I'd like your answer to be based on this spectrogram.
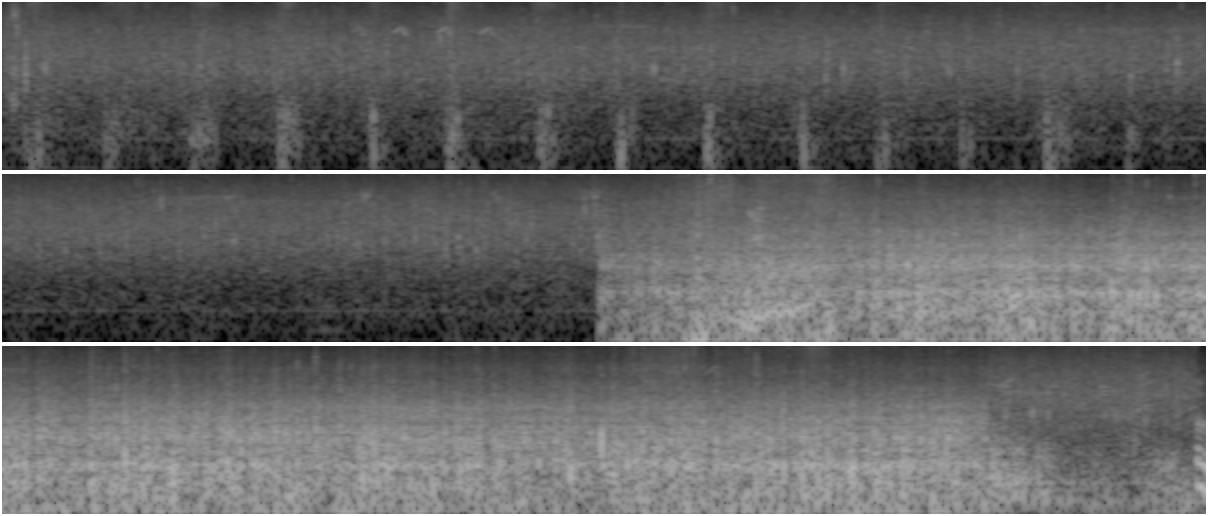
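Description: Rain falling over a swamp in theHunter: Call of the Wild, a quiet stretch of sparse clicks before a dense, steady downpour hiss sets in halfway and continues loudly, no voices.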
